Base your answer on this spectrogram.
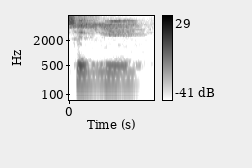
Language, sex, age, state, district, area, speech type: Bodo, female, 45-60, Assam, Chirang, rural, spontaneous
